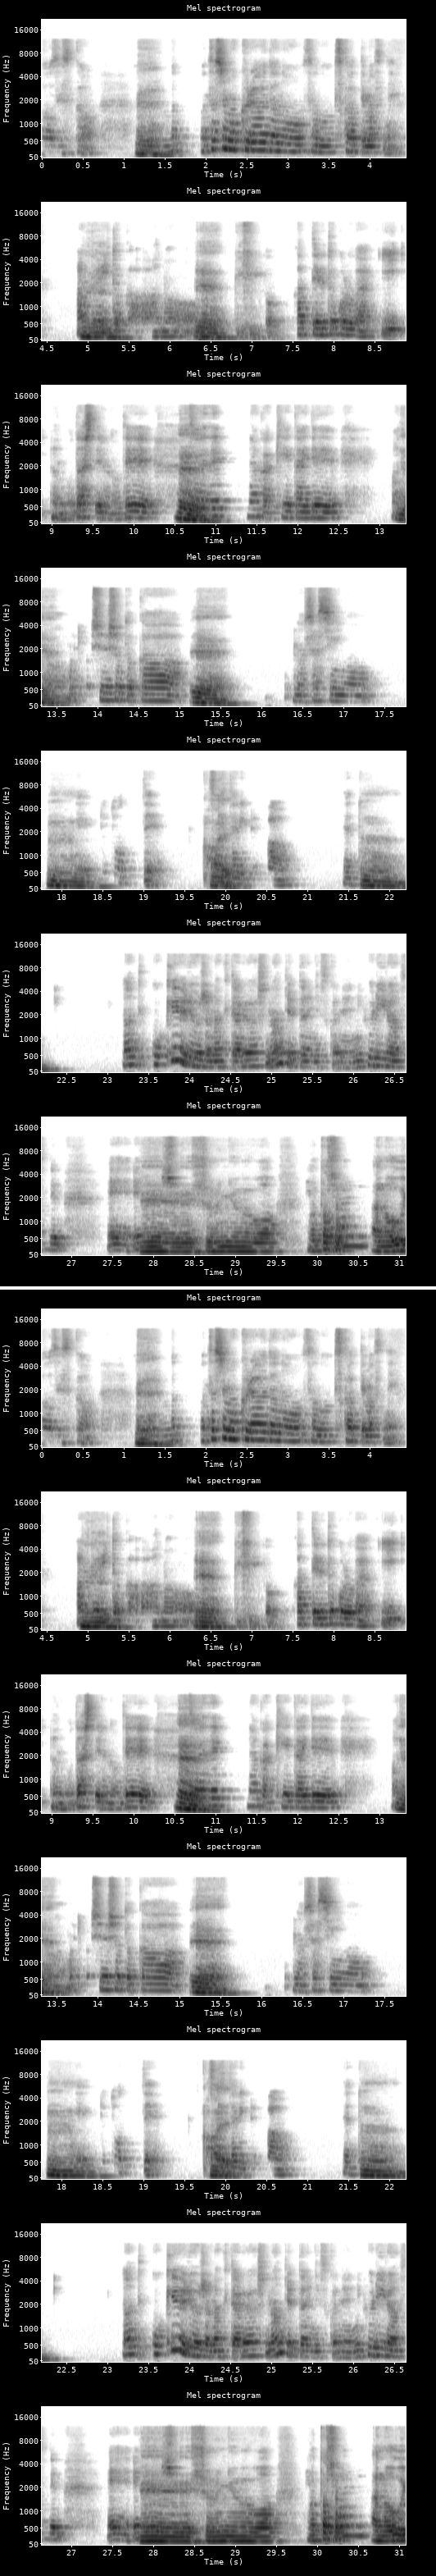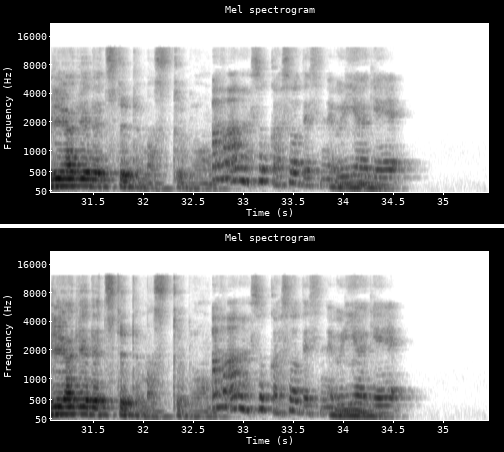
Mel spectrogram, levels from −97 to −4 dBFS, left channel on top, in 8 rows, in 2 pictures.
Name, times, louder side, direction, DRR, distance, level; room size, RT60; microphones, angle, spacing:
voice 1, 0.0-0.6 1.2-1.6 1.9-4.4 4.9-6.4 7.2-7.3 7.6-11.0 11.4-12.7 13.2-15.0 16.4-17.3 18.2-18.3 18.7-19.2 19.9-20.2 20.5-20.8 21.4-22.0 23.2-27.2 27.4-28.3 29.9-30.6 32.7-34.5, right 3 dB, 20° right, -4 dB, 0.7 m, -31 dB
voice 2, 1.1-1.5 4.9-5.4 6.3-7.1 10.5-10.9 13.2-13.5 15.1-15.6 17.8-18.4 19.7-20.1 21.6-22.3 27.8-29.5 29.9-30.3 30.7-32.7 33.9-34.3, right 2 dB, 80° right, 3 dB, 0.6 m, -22 dB
2.5 x 2.0 x 2.5 m, 0.38 s
head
